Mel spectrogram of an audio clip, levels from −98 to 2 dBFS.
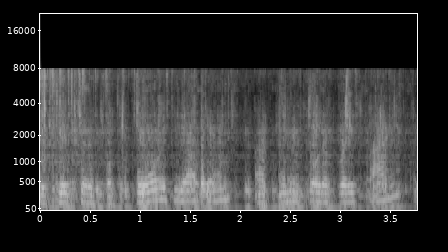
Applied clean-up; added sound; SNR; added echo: neural mask model RNNoise.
